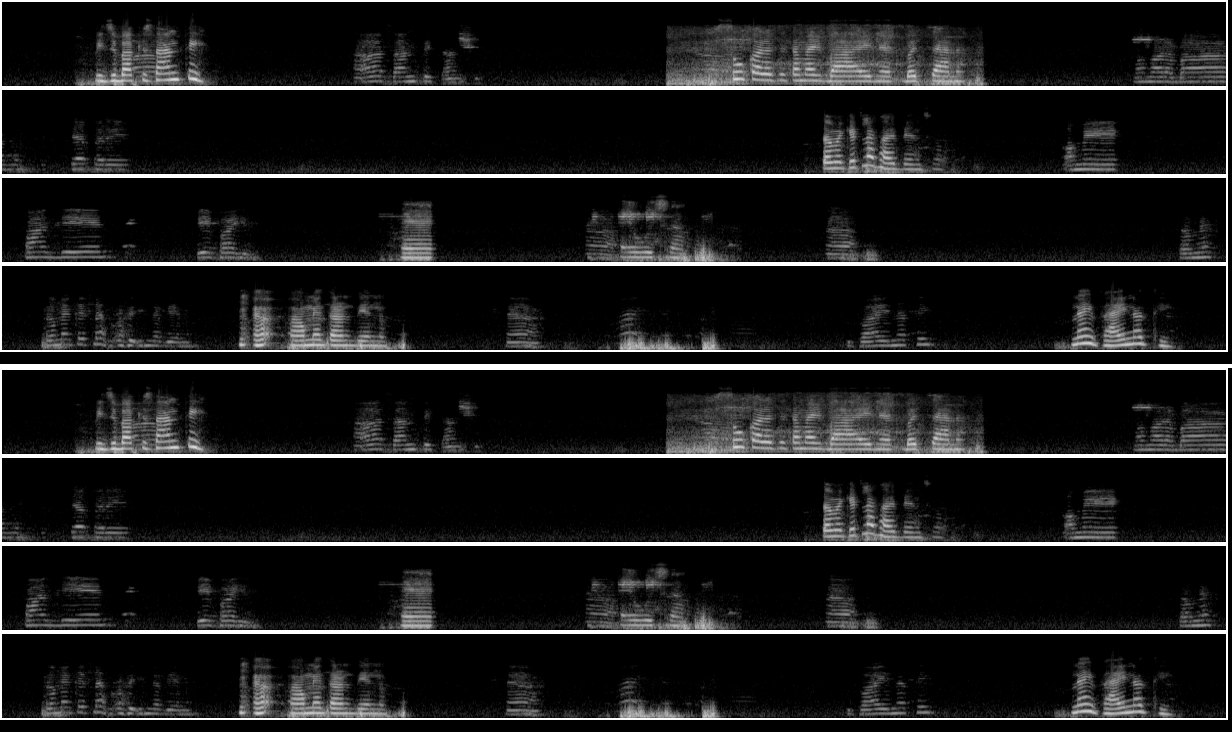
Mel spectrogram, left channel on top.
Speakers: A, on the left; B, on the right.
A: બીજું
B: હા
A: પાકિસ્તાનથી
B: હા શાંતિ શાંતિ
A: <inaudible>
B: હા.
A: તમારી બાઈને જ બચ્ચાને.
B: અમારા બા્યા કરે.
A: તમે કેટલા ભાઈ બેેન છો?
B: અમે પાંચ બેન બે ભાઈું.
A: હે
B: હા
A: એવું છે.
B: હા. તમે? તમે કેટલા ભાઈને બેન.
A: હ, અમે ત્રણે બહેનો.
B: હા.
A: હા.
B: ભાઈ નથી?
A: નહી, ભાઈ નથી.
